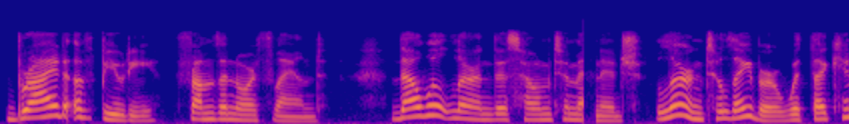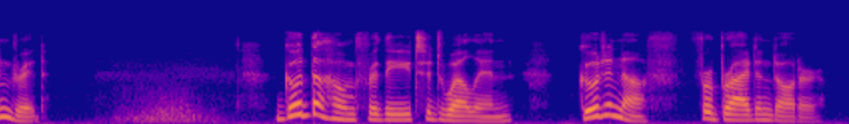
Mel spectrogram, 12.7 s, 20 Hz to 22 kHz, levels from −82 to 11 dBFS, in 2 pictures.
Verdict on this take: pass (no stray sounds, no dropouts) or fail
fail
